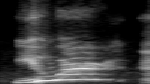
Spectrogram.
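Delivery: high, loud disbelief; surprised at a viewer's claim. Real, not acted. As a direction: shoot up in mock shock. Reacting to viewer's comment.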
